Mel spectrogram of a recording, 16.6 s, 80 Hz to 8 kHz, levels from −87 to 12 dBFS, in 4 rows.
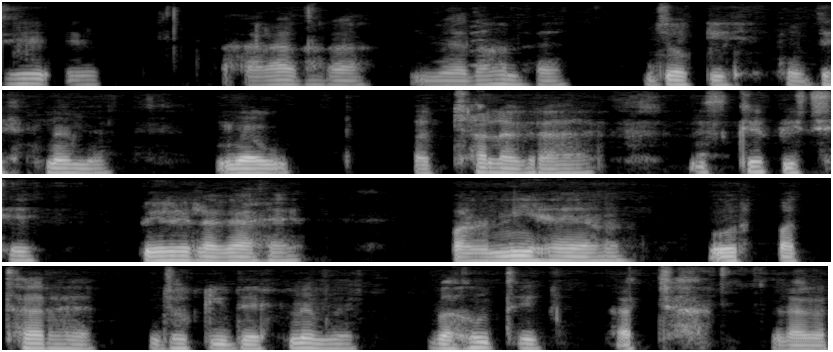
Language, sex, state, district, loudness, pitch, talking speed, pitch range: Hindi, male, Jharkhand, Jamtara, -23 LUFS, 115 Hz, 125 wpm, 110-120 Hz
